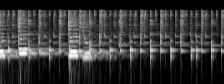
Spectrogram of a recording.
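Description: Instrumental music: a fast, even run of short, ringing, cowbell-like percussion strokes on a few notes, with no bass or voices, slowly getting quieter.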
